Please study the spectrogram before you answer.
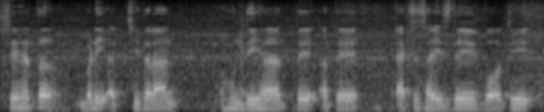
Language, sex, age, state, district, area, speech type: Punjabi, male, 30-45, Punjab, Pathankot, urban, spontaneous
